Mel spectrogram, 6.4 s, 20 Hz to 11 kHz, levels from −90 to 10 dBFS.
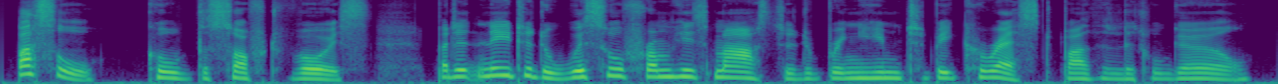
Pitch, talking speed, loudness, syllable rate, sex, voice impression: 190 Hz, 215 wpm, -20 LUFS, 5.8 syllables/s, female, feminine, middle-aged, tensed, bright, clear, fluent, intellectual, slightly friendly, unique, elegant, lively, slightly sharp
